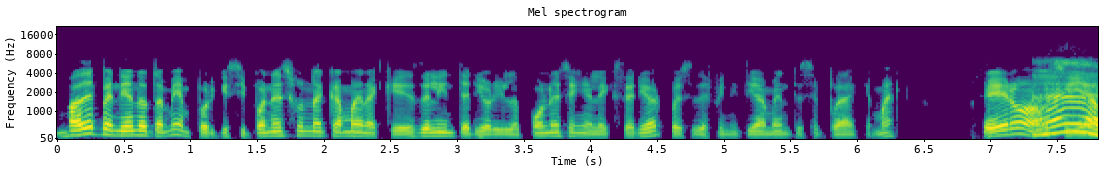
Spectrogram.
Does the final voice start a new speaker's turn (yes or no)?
yes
